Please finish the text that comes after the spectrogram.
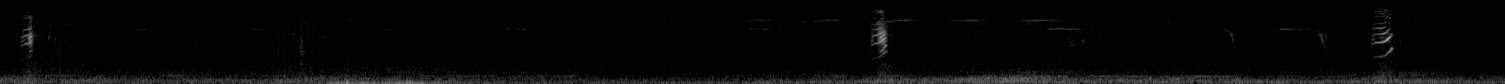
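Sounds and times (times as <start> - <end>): faint birdsong: 0.0 - 15.0
loud sharp bird calls: 8.7 - 9.1, 13.7 - 14.0.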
